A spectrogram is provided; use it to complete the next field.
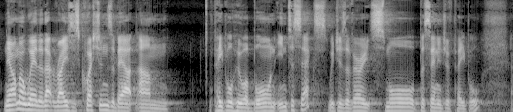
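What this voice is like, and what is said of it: Hoarse, fading voice. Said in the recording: “losing my voice.”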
